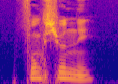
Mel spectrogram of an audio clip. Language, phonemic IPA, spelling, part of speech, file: French, /fɔ̃k.sjɔ.ne/, fonctionner, verb, Fr-fonctionner.ogg
- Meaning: to function, to work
